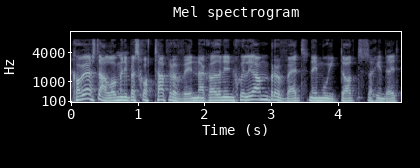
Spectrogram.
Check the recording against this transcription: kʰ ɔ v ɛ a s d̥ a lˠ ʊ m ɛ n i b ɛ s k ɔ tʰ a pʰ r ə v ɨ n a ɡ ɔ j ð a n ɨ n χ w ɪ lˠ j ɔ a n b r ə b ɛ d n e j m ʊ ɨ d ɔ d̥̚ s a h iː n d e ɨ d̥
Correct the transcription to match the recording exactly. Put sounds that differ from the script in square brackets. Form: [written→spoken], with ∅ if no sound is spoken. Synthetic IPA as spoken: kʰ ɔ v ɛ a s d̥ a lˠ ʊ m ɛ n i b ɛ s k ɔ tʰ a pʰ r ə v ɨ n a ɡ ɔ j ð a n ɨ n χ w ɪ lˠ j ɔ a [n→m] b r ə [b→v] ɛ d n e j m ʊ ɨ d ɔ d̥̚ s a [h→χ] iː n d e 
